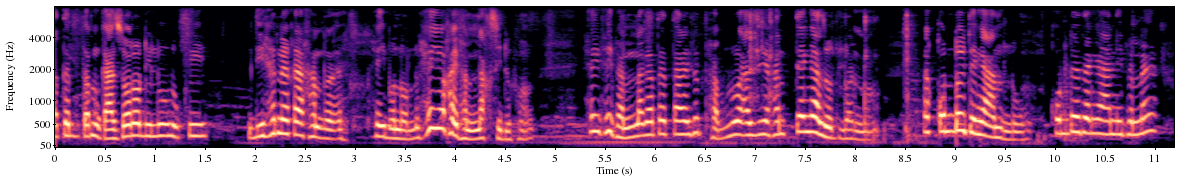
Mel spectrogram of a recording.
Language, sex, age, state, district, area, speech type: Assamese, female, 45-60, Assam, Barpeta, rural, spontaneous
